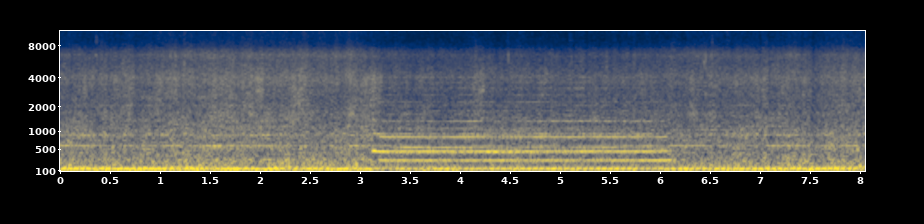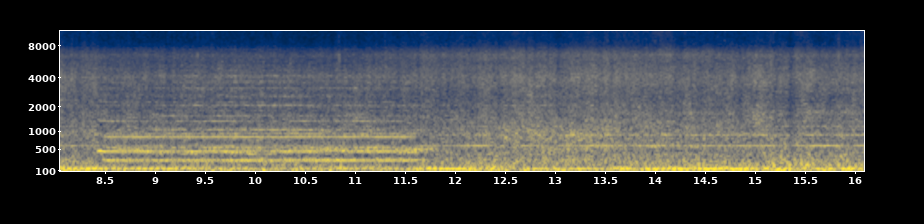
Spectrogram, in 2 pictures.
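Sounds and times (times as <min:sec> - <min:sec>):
locomotive engine drone: 0:00.0 - 0:16.0
locomotive horn chords: 0:00.0 - 0:16.0
train rolling noise: 0:00.0 - 0:16.0.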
